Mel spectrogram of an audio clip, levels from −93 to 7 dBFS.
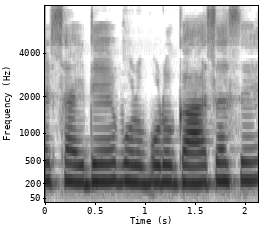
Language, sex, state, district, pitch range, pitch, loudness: Bengali, female, Tripura, West Tripura, 215-230 Hz, 225 Hz, -13 LUFS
